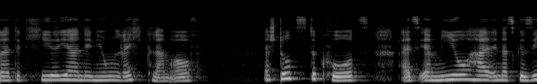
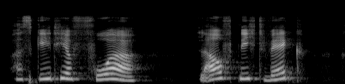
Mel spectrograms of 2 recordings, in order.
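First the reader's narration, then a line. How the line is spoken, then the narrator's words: Angry stranger shouting. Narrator (German): rief der Fremde mit dem feuerroten Kopf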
